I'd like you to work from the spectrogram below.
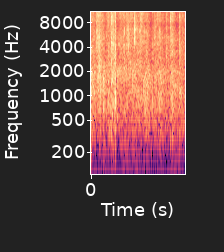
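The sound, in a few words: applause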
